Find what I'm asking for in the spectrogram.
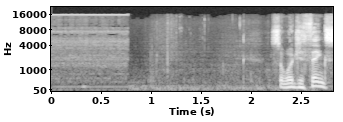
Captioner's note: static crackles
